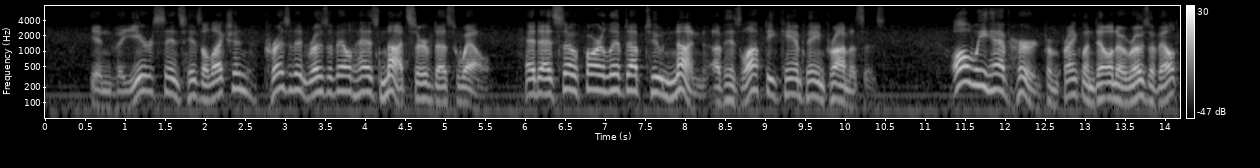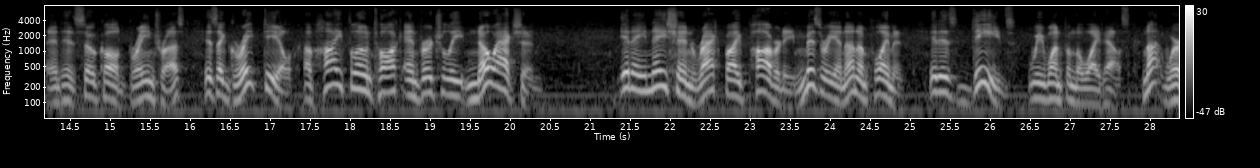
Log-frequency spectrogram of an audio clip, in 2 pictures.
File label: newscaster with noise; sound effects and sound reinforcement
